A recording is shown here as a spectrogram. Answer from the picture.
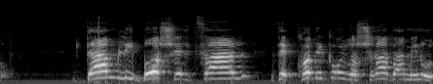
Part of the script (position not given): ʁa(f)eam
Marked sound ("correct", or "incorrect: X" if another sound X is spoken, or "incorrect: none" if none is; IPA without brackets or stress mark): incorrect: v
